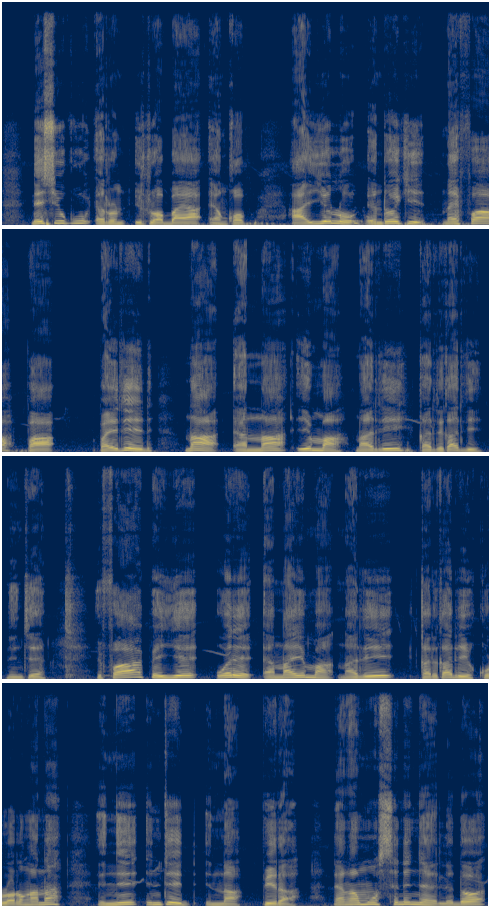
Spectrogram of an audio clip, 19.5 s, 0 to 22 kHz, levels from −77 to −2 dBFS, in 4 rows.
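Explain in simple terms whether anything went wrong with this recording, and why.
Echo leak, 3.51 to 3.69 s: a faint, delayed copy of the speech comes back about 234 ms late, noticeably quieter than the original. This is likely a loudspeaker on the far end whose echo canceller let some of its own playback slip back into the call.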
